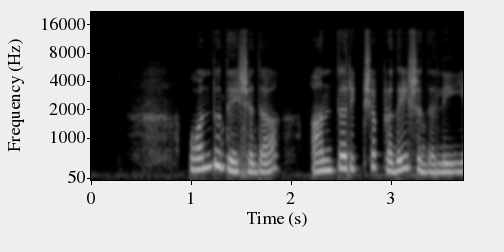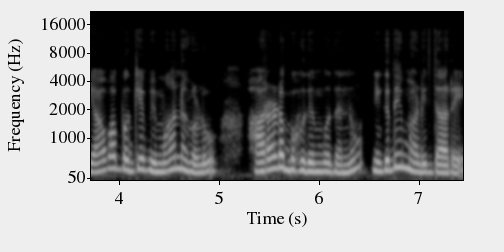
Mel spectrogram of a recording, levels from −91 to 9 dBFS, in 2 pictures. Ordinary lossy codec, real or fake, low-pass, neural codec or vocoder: none; fake; 14.4 kHz; codec, 44.1 kHz, 7.8 kbps, DAC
